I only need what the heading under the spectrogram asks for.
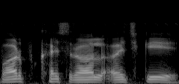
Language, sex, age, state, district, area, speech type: Maithili, male, 45-60, Bihar, Madhubani, rural, read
